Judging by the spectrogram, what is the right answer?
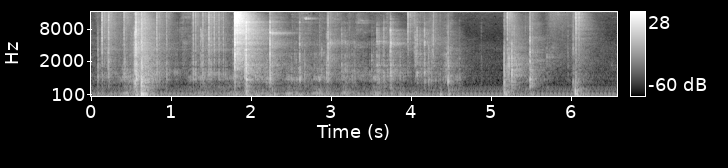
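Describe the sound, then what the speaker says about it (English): A die cutting machine runs paper card pieces for a shopping-themed card, giving a few loud mechanical thunks and clicks with soft cranking between them, close up and with no talking. "let's die cut these"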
